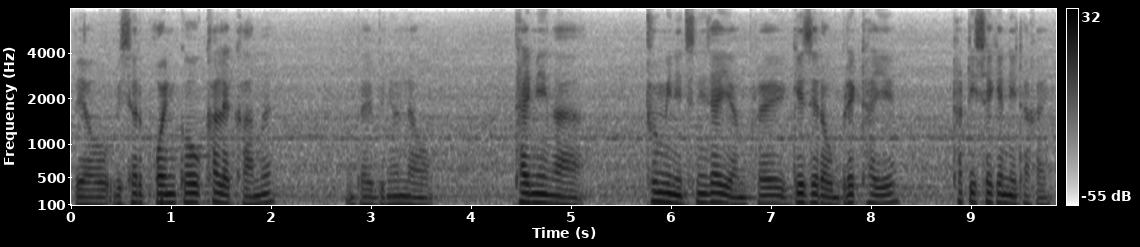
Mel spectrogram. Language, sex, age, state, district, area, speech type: Bodo, male, 18-30, Assam, Kokrajhar, rural, spontaneous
